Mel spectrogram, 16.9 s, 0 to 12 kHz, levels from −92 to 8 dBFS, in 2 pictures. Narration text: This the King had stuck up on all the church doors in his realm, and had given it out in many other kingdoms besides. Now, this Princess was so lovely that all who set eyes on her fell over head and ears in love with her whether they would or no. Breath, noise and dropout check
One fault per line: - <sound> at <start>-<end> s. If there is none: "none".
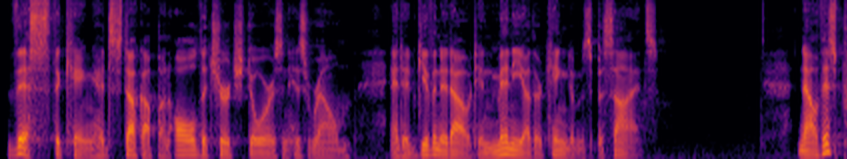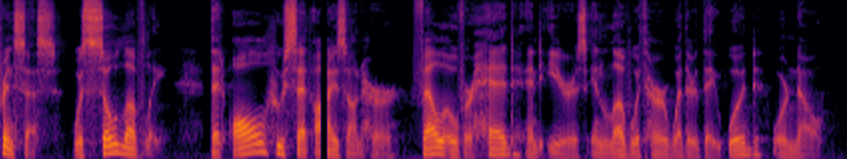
- dropout at 11.7-11.7 s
